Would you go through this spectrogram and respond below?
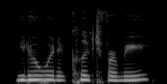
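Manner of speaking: edgy, snide, mocking smart-aleck voice. Imitating how the other speaker sounds when mocking: imitating someone's mocking voice. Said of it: "that's what you sound like".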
